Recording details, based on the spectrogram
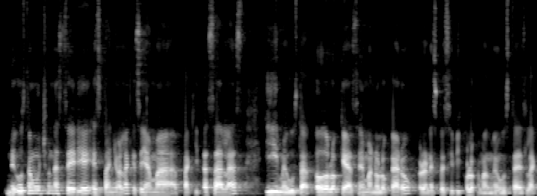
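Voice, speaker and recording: A man with an unremarkable speaking voice, medium pitch, ordinary pitch variation and a fairly quick pace. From Tamaulipas, Mexico. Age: 30s. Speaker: former community educator. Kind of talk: interview.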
